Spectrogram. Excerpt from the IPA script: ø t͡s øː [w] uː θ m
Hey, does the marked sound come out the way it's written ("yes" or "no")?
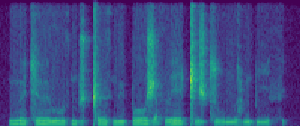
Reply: no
